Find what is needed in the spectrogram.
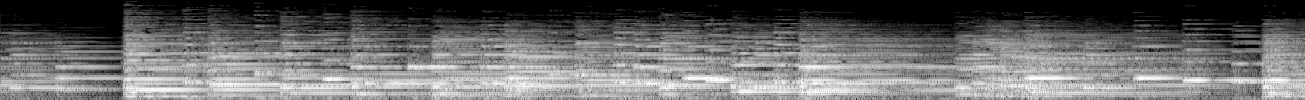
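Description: Solo piano playing a ballad in A major; after a brief softening, a louder passage comes in sharply about a second in and the playing carries on steadily.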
